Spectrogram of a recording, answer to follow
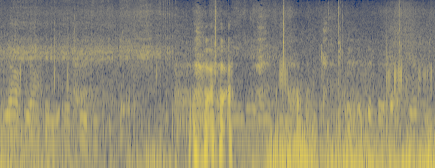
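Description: Mountain bike rolling down rocky singletrack: a low rumble of tyres and wind on the helmet-camera mic, with a few sharp knocks and rattles from the bike over rocks, the rumble growing steadier over the last two seconds.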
